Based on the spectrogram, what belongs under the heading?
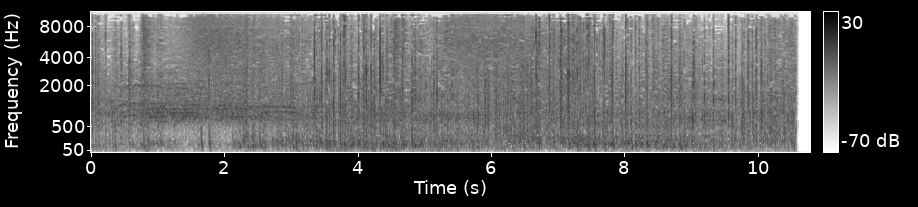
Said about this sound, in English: Residents and tourists gathered along the waterfront to witness the dazzling pyrotechnics, which showcased a vibrant blend of colour, light and music, setting a festive tone for the year ahead.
